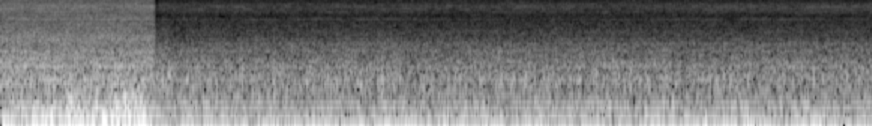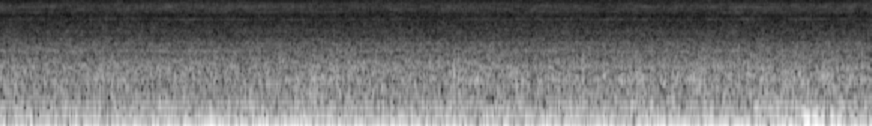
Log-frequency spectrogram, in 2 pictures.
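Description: A jet airliner's engines hum low and muffled from inside the cockpit.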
